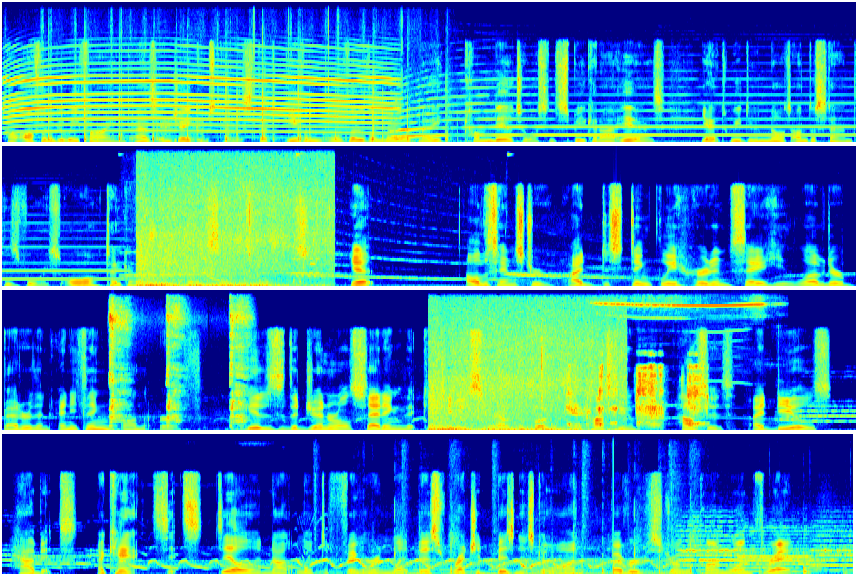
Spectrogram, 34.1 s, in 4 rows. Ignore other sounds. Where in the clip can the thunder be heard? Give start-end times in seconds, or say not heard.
9.8-11.9, 21.3-23.4.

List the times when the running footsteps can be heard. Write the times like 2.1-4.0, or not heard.
0.3-4.6, 29.2-34.0.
